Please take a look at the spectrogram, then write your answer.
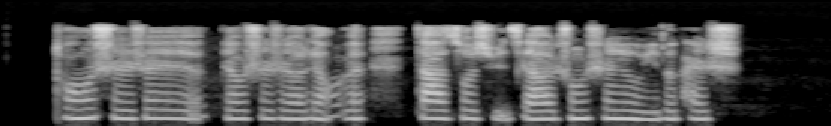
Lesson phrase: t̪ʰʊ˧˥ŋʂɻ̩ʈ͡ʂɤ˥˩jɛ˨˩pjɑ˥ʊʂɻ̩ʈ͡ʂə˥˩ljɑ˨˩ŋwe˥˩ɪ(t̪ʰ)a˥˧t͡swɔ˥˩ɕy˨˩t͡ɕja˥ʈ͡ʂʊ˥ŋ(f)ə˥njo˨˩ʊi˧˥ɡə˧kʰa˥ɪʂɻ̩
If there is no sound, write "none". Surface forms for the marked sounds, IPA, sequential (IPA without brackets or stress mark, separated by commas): t̪, ʂ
